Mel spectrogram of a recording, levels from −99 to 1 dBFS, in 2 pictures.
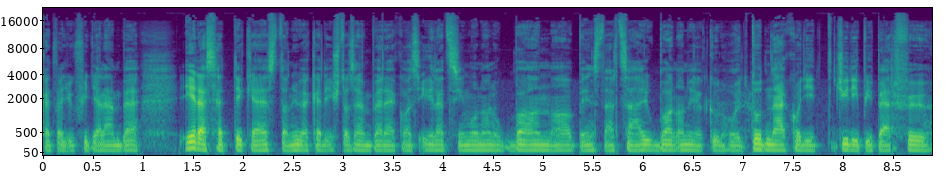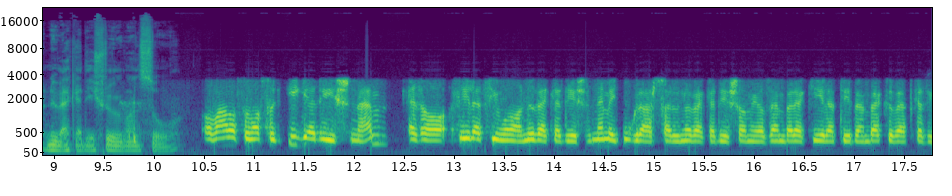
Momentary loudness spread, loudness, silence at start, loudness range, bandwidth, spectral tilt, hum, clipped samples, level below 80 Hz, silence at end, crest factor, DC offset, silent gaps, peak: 15 LU; -15 LUFS; 0 s; 12 LU; 19 kHz; -5 dB/octave; none; under 0.1%; -52 dBFS; 0 s; 16 dB; under 0.1%; none; 0 dBFS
